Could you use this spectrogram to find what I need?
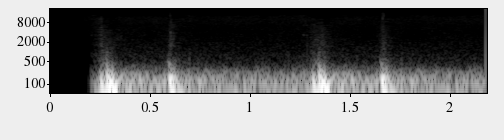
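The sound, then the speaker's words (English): A heartbeat heard through an Echo digital stethoscope: two deep, muffled lub-dub pairs, low-pitched thumps repeating about once a second over a soft rumbling background, with no voices. “When you hear with Echo's digital stethoscope technology for the first time, ooh, wow, you experience how a stethoscope was truly meant to sound.”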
